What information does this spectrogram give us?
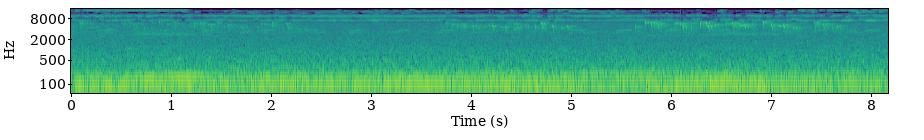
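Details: Several chimney swifts heading to their nighttime roost on a summer evening give high, rapid chattering twitters in overlapping bursts over a steady low rumble.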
